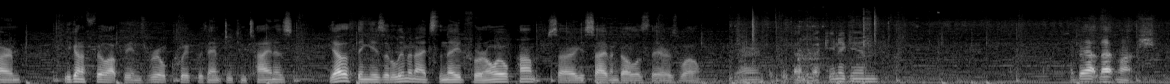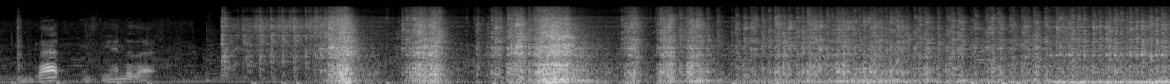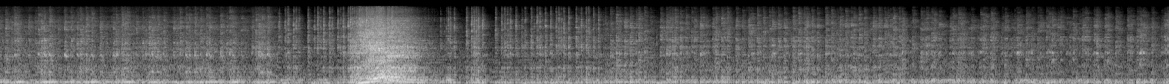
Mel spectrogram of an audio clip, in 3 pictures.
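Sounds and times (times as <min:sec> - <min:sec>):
car engine starting and revving: 0:13.8 - 0:35.0.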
